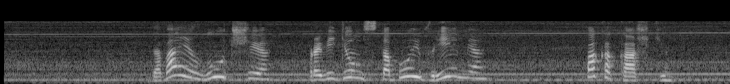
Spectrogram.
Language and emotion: Russian, positive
